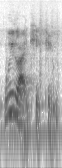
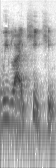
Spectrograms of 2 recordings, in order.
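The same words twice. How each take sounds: First: Soft, unvoiced whisper; whispered repeat. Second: Said in the usual way. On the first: Real, not acted. Host repeating her approval to listeners, whispered.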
